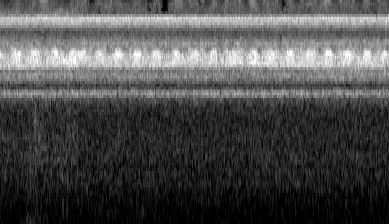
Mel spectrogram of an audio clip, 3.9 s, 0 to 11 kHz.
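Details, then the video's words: Crickets chirping gently at night around 2 a.m. at a small campsite near Daedunsan, Wanju, North Jeolla, South Korea; a steady, dense, high shimmering trill with no breaks and no other clear sounds. "L'atmosphère en ce moment est vraiment rafraîchissante avec le doux bruit des grillons et la magnifique vue nocturne devant nous."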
